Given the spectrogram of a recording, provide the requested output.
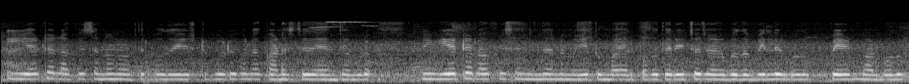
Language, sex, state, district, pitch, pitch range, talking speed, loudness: Kannada, female, Karnataka, Chamarajanagar, 230 Hz, 230-240 Hz, 165 wpm, -16 LUFS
